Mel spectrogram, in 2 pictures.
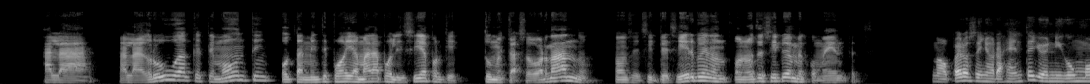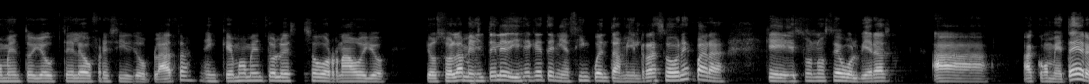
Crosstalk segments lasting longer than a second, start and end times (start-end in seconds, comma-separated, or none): none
